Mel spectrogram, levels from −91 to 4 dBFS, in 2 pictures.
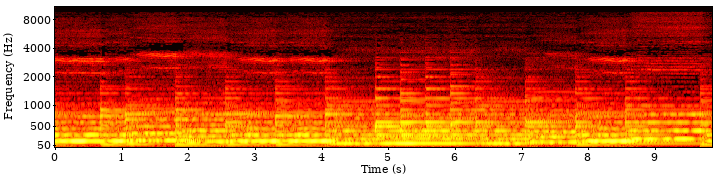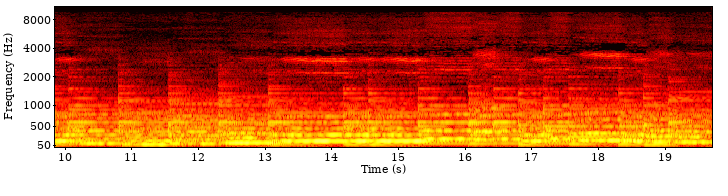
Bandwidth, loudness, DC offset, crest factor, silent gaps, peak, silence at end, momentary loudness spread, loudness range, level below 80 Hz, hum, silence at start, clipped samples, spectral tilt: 7 kHz; -20 LUFS; under 0.1%; 12 dB; none; -6 dBFS; 0 s; 5 LU; 3 LU; -34 dBFS; none; 0 s; under 0.1%; -9.5 dB/octave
